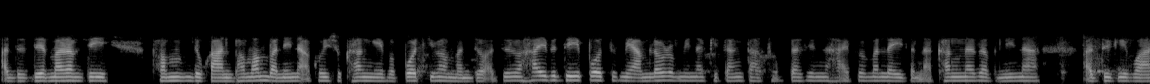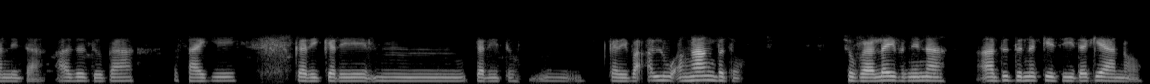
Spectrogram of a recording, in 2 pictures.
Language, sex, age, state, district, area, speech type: Manipuri, female, 30-45, Manipur, Imphal East, rural, conversation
